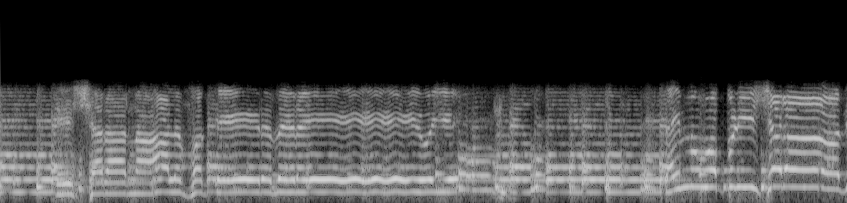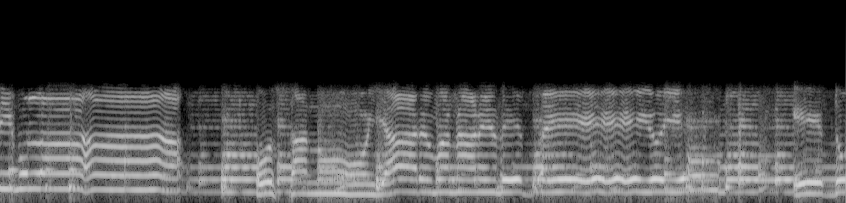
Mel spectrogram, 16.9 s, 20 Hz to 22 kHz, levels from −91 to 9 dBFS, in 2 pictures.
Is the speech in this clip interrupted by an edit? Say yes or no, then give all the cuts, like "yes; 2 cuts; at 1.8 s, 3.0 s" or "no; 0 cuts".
no; 0 cuts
